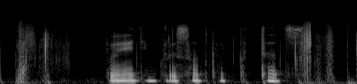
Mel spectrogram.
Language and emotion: Russian, neutral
